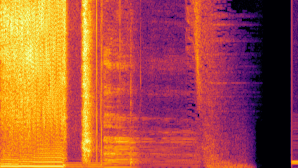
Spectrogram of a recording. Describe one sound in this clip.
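A young man shouts loudly and distorted, very close to the microphone.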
